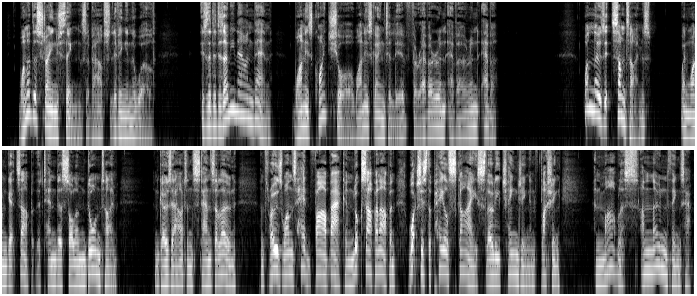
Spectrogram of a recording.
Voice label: Audiobook sample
